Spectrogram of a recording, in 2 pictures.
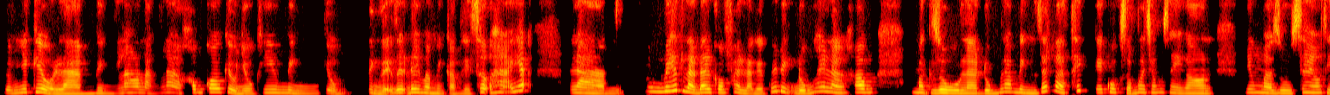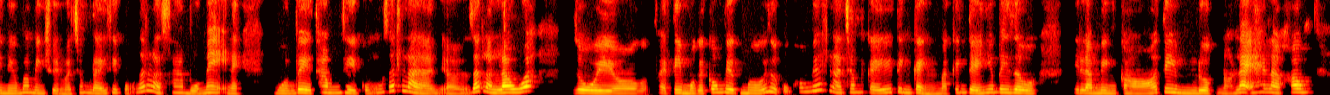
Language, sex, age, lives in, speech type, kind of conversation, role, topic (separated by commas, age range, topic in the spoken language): Vietnamese, female, 35-39, Vietnam, conversation, advice, user, Làm sao để giữ cân bằng cuộc sống khi tôi đang chuyển mình sang hướng đi mới?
